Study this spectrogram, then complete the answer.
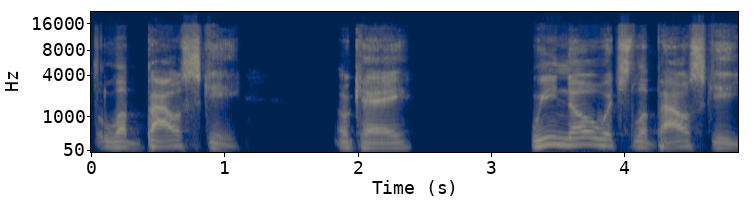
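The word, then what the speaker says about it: Lebowski: dude dude stop oh my God the it's pronounced Labowski okay we know which Labowski you are laow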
